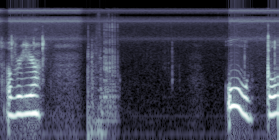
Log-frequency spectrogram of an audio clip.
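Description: A wooden chest creaks open.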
